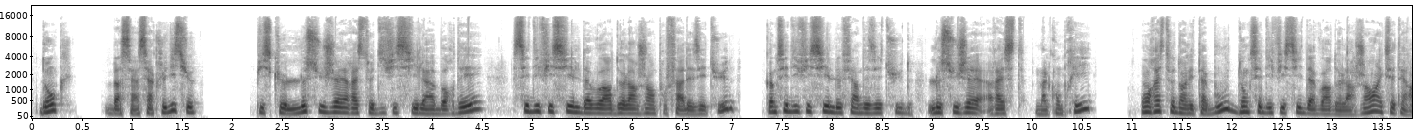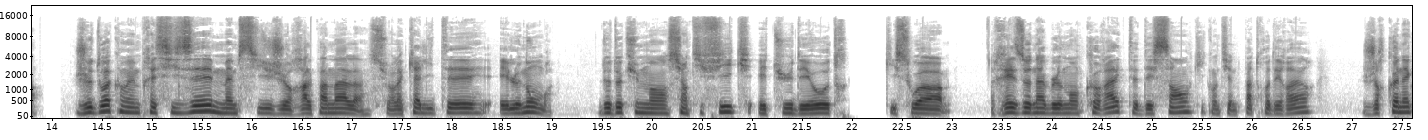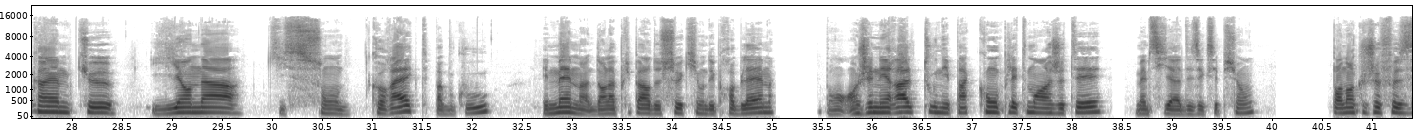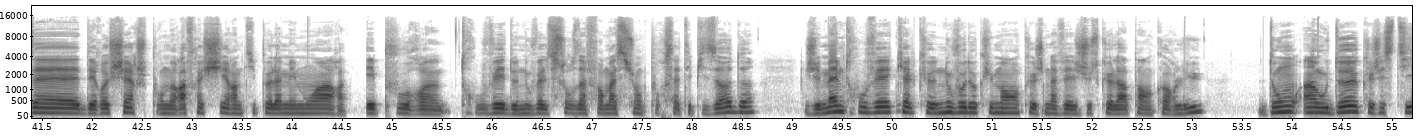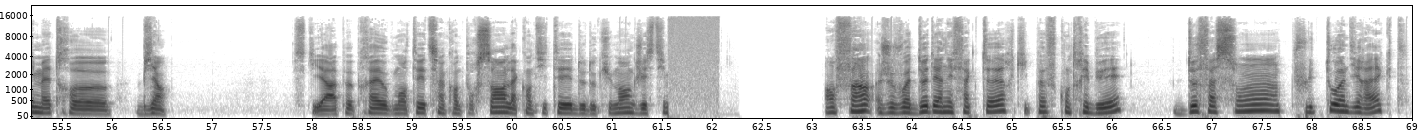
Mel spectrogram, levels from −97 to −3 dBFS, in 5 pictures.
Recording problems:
audio cutting out; filled with static; at 1:02 for 0.5 s

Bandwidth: 15 kHz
